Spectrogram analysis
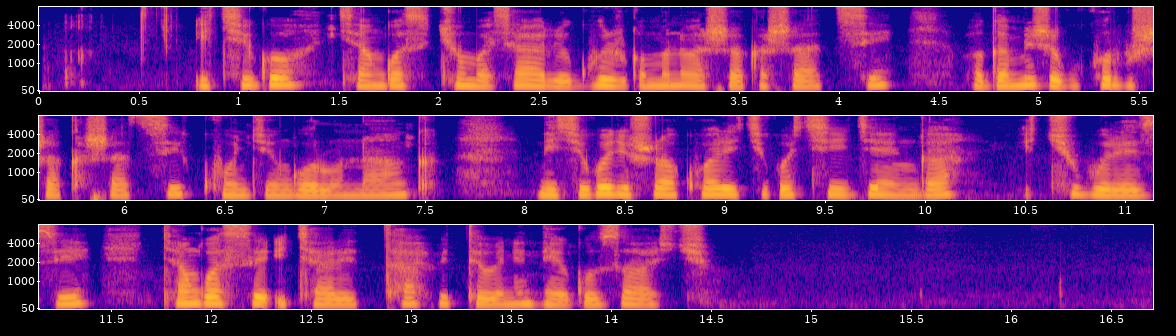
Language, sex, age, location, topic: Kinyarwanda, female, 18-24, Kigali, health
